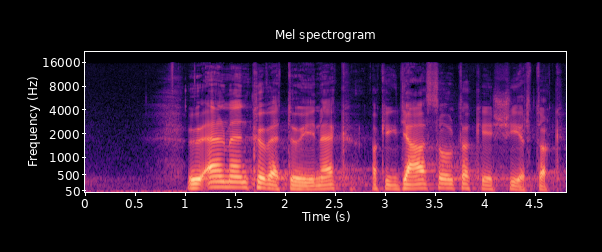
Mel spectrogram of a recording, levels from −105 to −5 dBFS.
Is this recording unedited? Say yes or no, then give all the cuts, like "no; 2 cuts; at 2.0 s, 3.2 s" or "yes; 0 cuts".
no; 1 cut; at 1.7 s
